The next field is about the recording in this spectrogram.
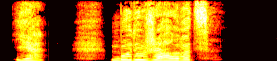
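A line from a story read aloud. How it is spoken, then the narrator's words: Sobbing. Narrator (Russian): всхлипнула Мила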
